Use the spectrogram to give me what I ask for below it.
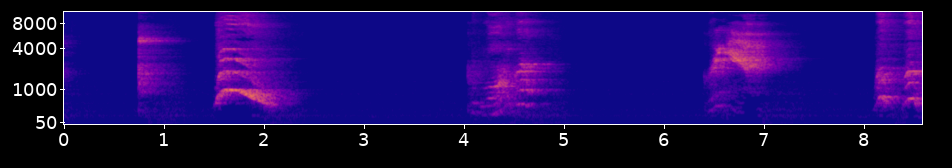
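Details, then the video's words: Talking African grey parrot uttering several speech-like phrases and syllables with pauses of one to two seconds between them, in an otherwise quiet room. "Talking African Grey parrot"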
